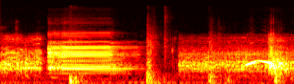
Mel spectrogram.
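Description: Game-show elimination buzzer sound effect: one harsh buzz about half a second long, signalling that a contestant is out.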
